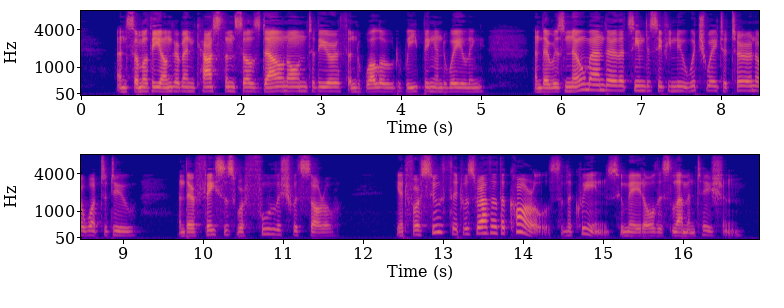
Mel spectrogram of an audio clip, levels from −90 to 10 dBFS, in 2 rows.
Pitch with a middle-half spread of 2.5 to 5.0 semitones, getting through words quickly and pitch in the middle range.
Yes: average, 3.3 semitones; fast, 210 wpm; medium, 150 Hz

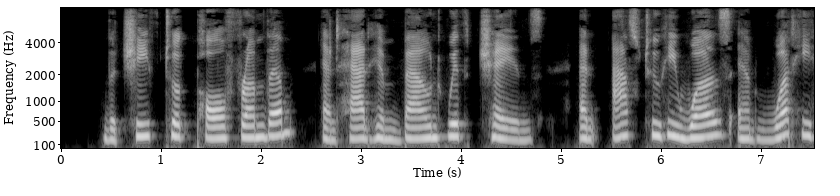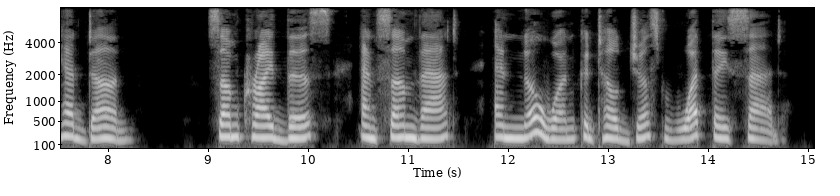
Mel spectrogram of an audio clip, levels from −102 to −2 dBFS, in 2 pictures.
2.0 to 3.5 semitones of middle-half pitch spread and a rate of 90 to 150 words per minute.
Yes: average, 3.1 semitones; average, 145 wpm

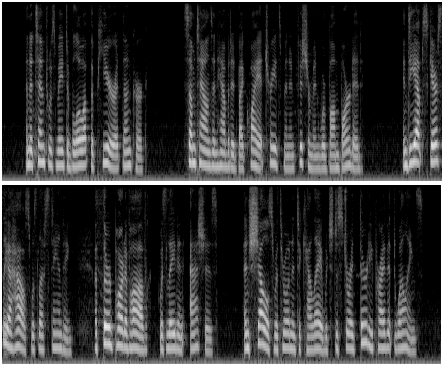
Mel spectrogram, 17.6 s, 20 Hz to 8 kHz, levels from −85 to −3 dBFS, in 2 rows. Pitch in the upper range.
Yes: high, 195 Hz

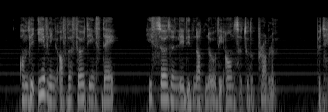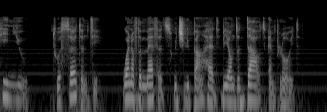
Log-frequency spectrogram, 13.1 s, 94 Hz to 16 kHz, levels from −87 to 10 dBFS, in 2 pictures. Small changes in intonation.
Yes: narrow, 2.0 semitones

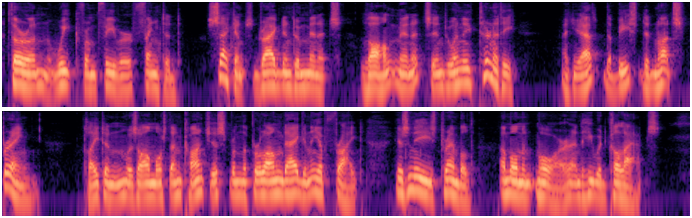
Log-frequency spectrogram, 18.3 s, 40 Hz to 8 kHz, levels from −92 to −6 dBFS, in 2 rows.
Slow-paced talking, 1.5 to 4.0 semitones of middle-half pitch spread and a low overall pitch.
Yes: slow, 130 wpm; average, 2.8 semitones; low, 110 Hz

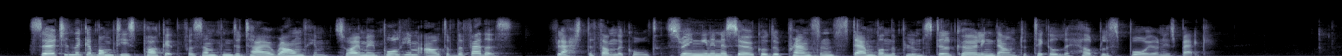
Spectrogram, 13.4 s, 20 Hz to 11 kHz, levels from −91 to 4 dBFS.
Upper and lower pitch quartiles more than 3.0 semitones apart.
Yes: average, 3.9 semitones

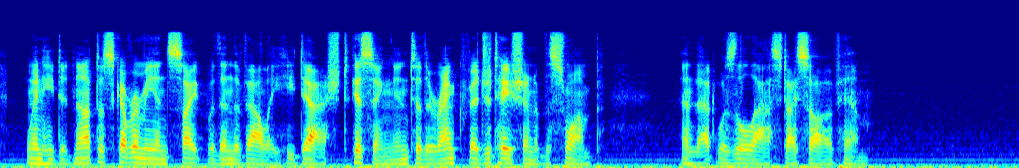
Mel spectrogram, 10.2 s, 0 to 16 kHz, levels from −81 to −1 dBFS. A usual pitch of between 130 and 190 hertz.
No: low, 100 Hz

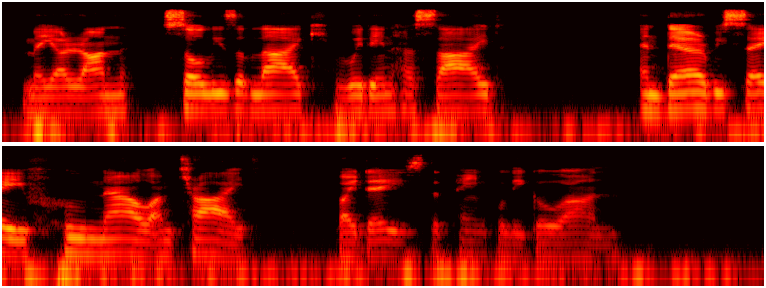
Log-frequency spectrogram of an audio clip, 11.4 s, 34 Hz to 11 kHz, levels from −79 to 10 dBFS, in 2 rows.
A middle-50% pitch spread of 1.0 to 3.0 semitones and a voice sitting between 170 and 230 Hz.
No: narrow, 2.5 semitones; low, 120 Hz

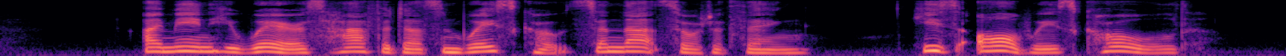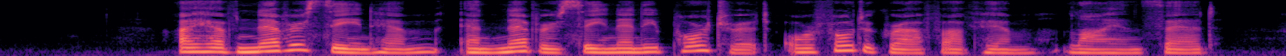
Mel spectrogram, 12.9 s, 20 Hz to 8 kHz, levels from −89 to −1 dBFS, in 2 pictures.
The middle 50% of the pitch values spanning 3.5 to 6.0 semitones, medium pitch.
Yes: average, 4.8 semitones; medium, 160 Hz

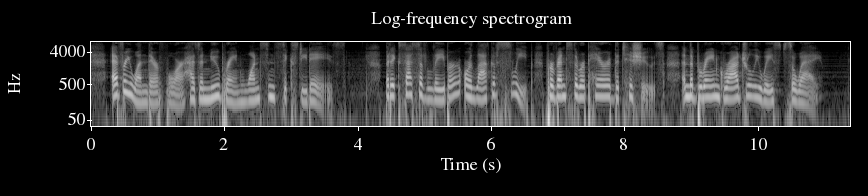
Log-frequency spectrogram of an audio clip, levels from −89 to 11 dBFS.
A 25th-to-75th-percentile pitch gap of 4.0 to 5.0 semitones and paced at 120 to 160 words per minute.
Yes: average, 4.6 semitones; average, 155 wpm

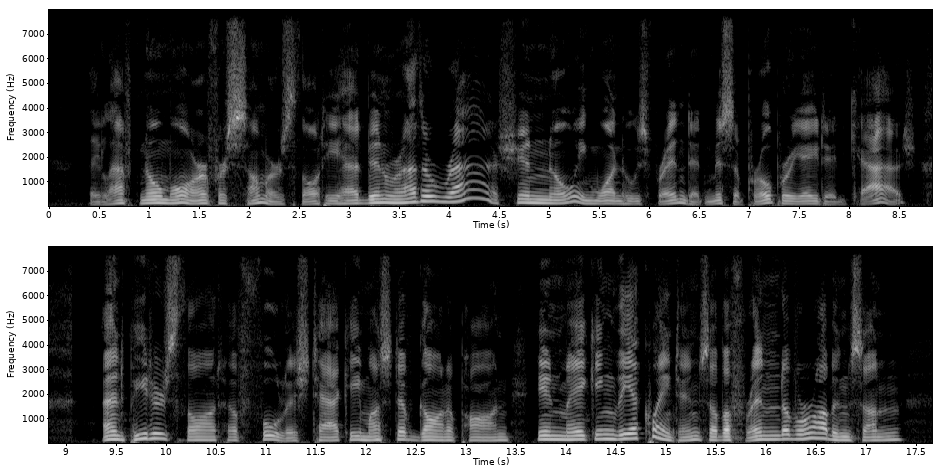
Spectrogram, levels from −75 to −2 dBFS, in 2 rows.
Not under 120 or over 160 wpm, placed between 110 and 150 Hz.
Yes: slow, 135 wpm; low, 135 Hz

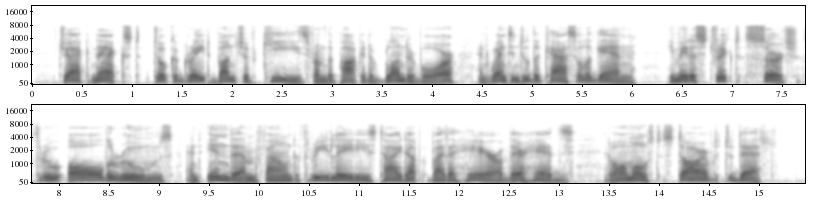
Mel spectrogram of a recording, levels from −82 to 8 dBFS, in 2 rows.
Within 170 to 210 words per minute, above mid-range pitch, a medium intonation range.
No: average, 180 wpm; low, 130 Hz; average, 3.9 semitones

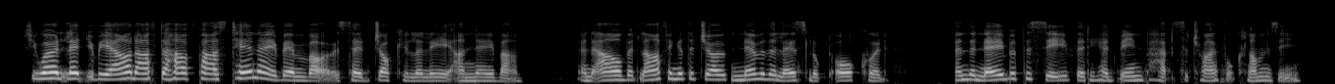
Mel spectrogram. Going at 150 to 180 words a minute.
Yes: average, 165 wpm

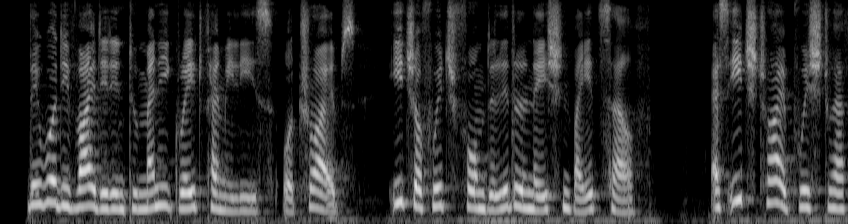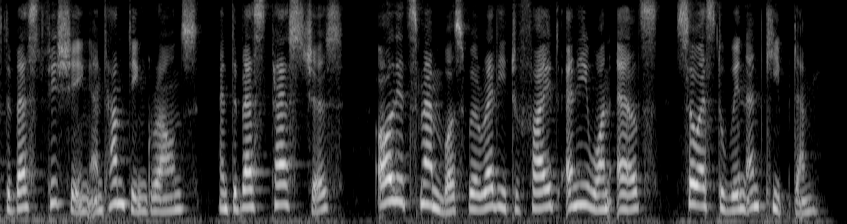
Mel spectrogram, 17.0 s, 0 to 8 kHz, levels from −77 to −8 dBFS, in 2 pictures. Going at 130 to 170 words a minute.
No: average, 190 wpm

